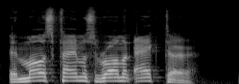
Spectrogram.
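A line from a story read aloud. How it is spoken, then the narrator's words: Shouting. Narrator (Italian): gridò Jack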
